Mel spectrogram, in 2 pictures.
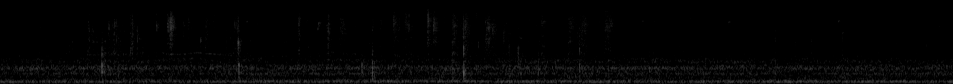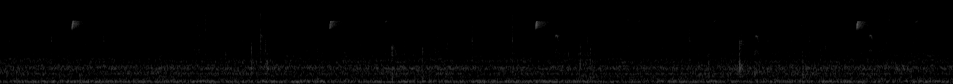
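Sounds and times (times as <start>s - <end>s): small bird chirping: 9.5s - 10.6s, 12.7s - 18.8s.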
